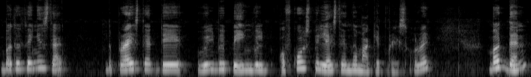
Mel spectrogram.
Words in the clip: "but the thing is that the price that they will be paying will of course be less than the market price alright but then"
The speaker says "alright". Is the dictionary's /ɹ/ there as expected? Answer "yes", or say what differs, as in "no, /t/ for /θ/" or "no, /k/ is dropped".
yes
